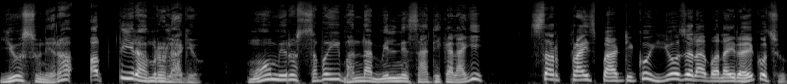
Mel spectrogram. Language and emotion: Nepali, surprised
